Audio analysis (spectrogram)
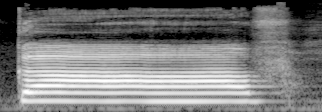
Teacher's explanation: اس کا مخرج زبان کی جو ہے جڑ کی انتہا ہوتی ہے، اس کے مقابل اوپر کے تالو کے مخرج نرمی سے ادا ہوگا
